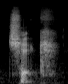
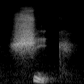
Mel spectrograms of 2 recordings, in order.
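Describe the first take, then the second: First: It starts with a ch sound and a short i. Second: It starts with an sh sound and a long ee. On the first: "Just naturally in English, you'd be like chick" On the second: "so like chic"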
